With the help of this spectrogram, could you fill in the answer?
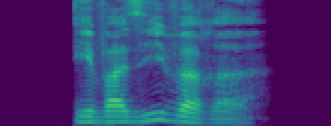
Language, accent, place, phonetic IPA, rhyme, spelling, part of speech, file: German, Germany, Berlin, [ˌevaˈziːvəʁə], -iːvəʁə, evasivere, adjective, De-evasivere.ogg
- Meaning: inflection of evasiv: 1. strong/mixed nominative/accusative feminine singular comparative degree 2. strong nominative/accusative plural comparative degree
